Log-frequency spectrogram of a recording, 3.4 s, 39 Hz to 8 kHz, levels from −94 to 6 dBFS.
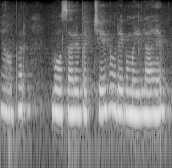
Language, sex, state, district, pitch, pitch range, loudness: Hindi, female, Uttar Pradesh, Shamli, 225 Hz, 220-240 Hz, -14 LUFS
